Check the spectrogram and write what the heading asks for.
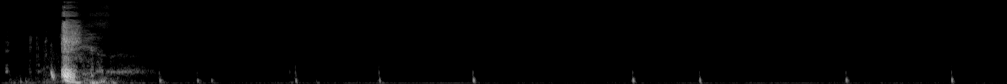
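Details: One loud, explosive sneeze followed by quiet, faint ticking sounds; one of many sneezes.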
